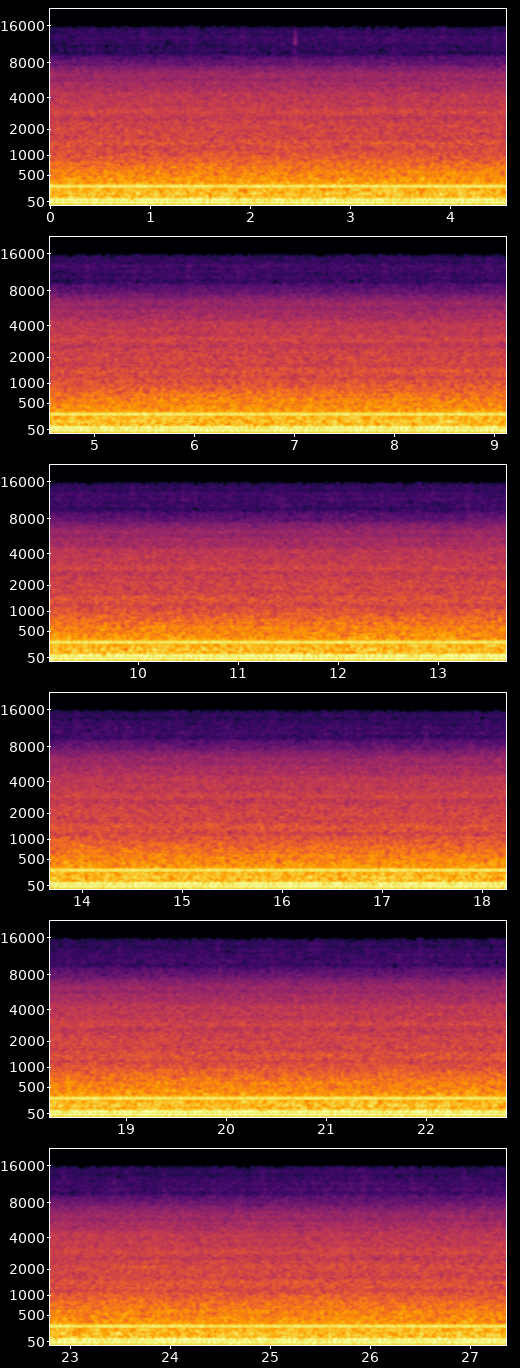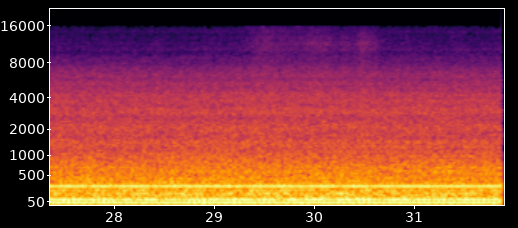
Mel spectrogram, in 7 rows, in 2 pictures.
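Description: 2008 New Flyer C40LFR transit bus heard from inside the passenger cabin: a steady engine and drivetrain drone with a constant hum, unchanging in pitch and level.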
